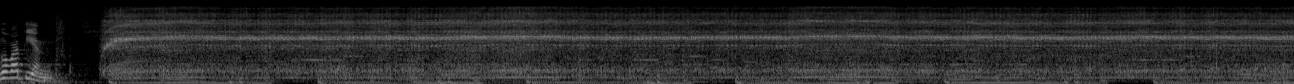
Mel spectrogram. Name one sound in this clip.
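A hand blender whirs steadily.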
